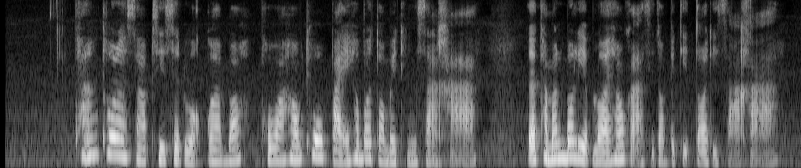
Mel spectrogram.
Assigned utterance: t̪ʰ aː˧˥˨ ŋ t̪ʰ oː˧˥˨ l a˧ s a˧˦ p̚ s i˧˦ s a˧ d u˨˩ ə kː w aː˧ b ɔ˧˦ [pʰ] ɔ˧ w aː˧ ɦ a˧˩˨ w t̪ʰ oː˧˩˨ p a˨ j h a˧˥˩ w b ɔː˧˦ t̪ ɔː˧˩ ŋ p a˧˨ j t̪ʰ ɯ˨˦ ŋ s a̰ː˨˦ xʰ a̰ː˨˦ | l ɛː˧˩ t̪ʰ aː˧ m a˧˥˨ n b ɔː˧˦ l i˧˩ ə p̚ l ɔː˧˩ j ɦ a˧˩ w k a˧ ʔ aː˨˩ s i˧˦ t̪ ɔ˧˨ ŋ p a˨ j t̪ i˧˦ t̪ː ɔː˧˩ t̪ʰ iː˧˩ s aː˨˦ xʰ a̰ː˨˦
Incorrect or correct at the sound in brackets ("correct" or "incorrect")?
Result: correct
